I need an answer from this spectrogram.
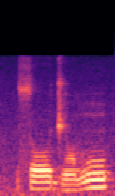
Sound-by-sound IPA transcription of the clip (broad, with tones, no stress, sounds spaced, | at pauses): s oː˧ d͡ʒ ɔ̃˨ m ũ˦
